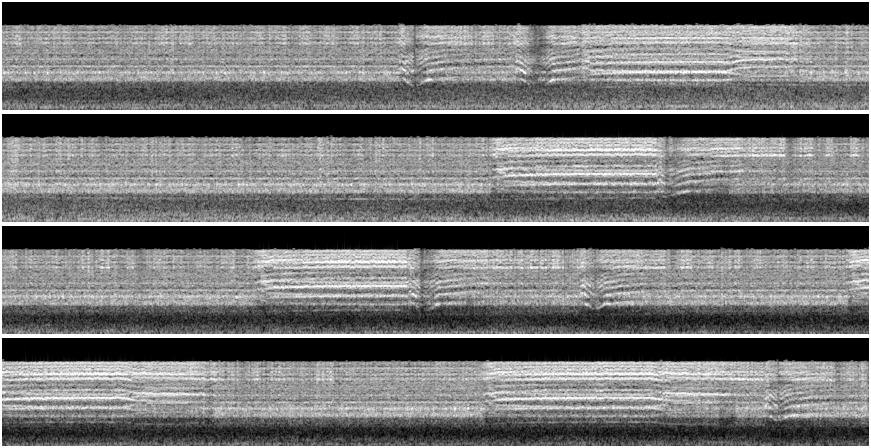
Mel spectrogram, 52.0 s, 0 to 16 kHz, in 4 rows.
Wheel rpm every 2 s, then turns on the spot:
160, 160, 160, 120, 140, 160, 160, 160, 160, 160, 160, 150, 160, 160, 160, 160, 140, 140, 160, 160, 160, 160, 160, 160, 160, 140.
none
